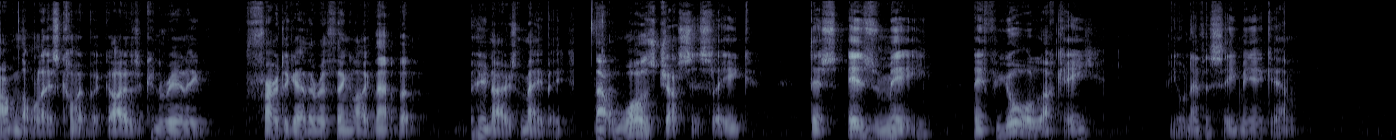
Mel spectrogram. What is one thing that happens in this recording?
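A young man talks with animation, close to the microphone.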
